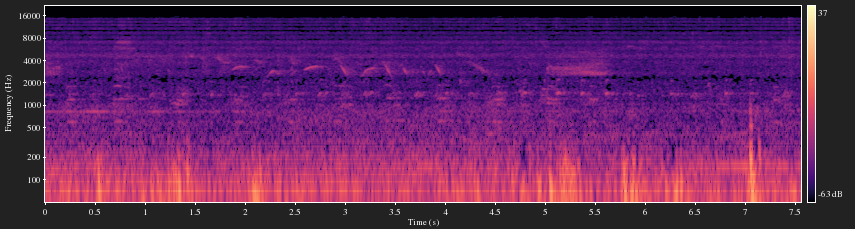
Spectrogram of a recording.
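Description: Birds calling: a quick run of short chirps in the middle and a couple of buzzy calls, one at the start and one about five seconds in. Underneath is a low rumble from wind on the microphone.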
